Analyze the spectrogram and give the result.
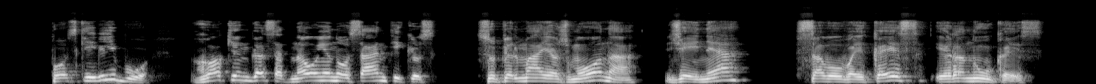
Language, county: Lithuanian, Marijampolė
